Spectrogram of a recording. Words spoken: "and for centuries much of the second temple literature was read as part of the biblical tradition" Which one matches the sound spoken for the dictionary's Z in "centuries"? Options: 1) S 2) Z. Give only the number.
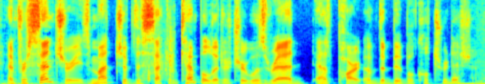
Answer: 2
